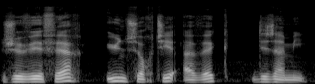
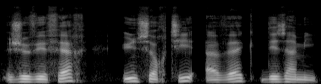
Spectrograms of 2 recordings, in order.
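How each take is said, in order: Both takes have the same delivery.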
